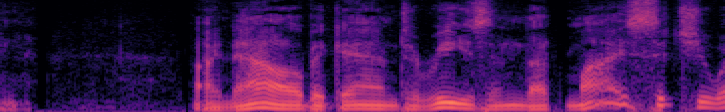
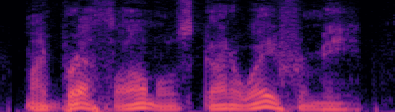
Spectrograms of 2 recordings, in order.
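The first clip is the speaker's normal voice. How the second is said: ordinary delivery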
